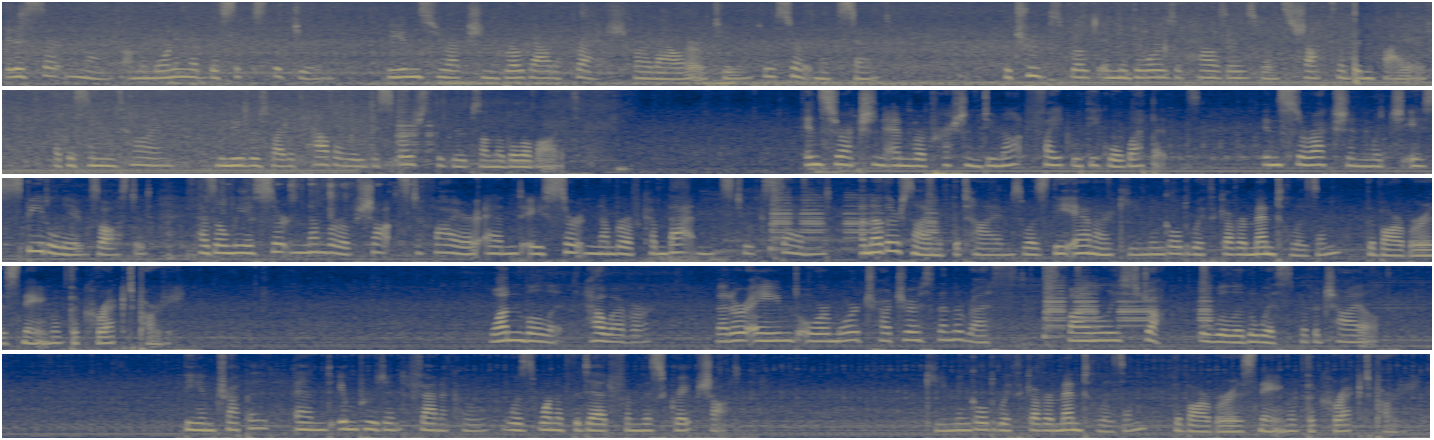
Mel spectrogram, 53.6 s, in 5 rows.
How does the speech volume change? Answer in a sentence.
The volume of the speech stays about the same.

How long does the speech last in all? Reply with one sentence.
The speech can be heard for 46 seconds in total.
